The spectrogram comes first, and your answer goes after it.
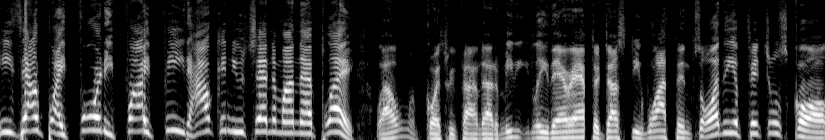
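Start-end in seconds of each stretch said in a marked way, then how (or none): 0.0-3.6 mock yelling, higher pitch. Retelling a reaction to a baseball play: imitating screaming at the tv. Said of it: "I was screaming at my T V".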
